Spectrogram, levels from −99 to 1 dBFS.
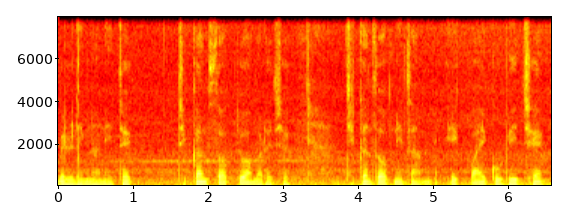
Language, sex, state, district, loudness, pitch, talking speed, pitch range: Gujarati, male, Gujarat, Valsad, -19 LUFS, 115 Hz, 145 wpm, 115-120 Hz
